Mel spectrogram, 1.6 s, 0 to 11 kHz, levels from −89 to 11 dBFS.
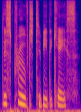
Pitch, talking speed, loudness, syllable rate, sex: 220 Hz, 220 wpm, -17 LUFS, 5.0 syllables/s, female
